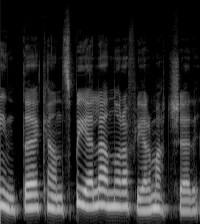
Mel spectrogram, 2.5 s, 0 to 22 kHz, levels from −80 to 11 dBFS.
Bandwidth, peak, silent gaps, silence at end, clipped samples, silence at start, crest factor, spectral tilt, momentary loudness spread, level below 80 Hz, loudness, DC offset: 14 kHz; -6 dBFS; none; 0 s; under 0.1%; 0 s; 14 dB; -5.5 dB/octave; 6 LU; -76 dBFS; -20 LUFS; under 0.1%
